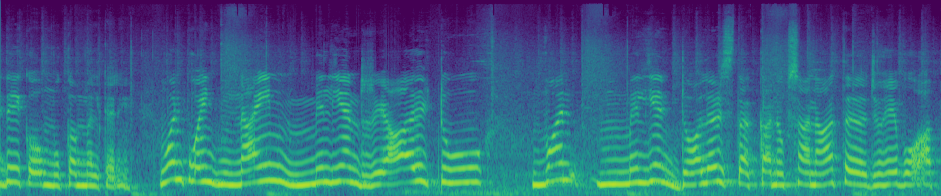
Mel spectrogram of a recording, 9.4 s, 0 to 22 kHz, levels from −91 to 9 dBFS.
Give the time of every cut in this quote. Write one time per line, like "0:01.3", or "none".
0:01.5

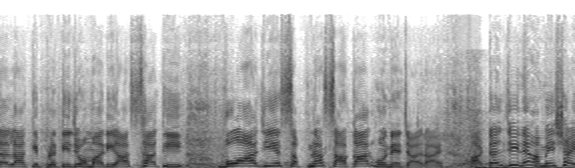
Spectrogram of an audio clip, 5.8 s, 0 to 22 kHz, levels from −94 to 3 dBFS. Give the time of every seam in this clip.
0:04.5

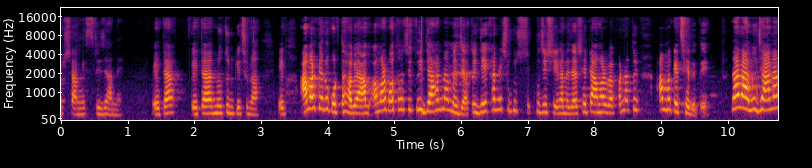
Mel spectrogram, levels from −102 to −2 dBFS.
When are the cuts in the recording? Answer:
0:03.4
0:09.9

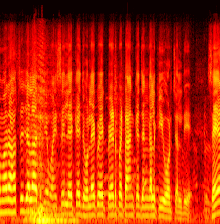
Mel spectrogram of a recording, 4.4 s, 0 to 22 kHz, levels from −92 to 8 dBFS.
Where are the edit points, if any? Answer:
0:01.1

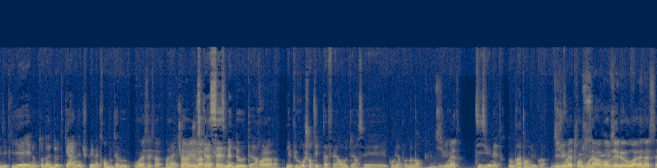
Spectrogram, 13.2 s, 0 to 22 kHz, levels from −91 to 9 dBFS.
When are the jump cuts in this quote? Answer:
none

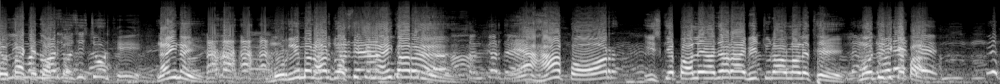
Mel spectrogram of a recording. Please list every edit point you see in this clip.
none

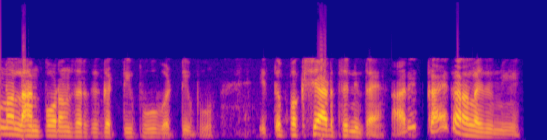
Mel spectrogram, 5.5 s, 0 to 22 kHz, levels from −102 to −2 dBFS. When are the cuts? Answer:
0:03.9

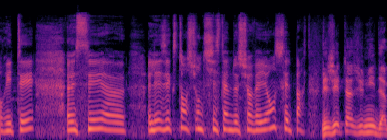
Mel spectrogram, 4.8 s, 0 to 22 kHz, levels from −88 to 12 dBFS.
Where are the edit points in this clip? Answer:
0:03.8

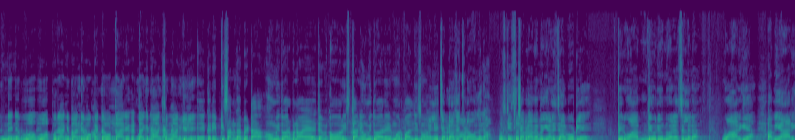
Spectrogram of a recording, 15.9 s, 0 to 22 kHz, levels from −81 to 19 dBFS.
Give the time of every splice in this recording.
0:03.9
0:08.6

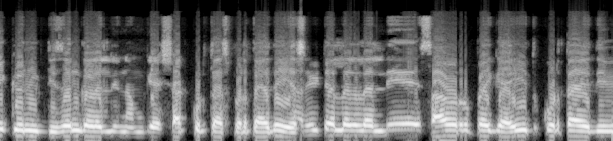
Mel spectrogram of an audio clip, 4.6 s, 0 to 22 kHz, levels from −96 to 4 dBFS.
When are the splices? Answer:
0:02.3

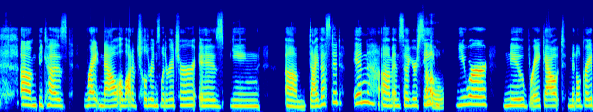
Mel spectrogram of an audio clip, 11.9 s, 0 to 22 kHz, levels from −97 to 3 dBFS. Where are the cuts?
none

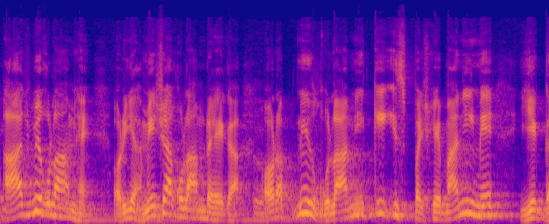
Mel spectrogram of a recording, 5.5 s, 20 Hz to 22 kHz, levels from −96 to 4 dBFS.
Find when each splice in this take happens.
none

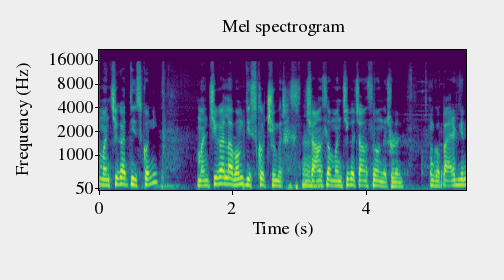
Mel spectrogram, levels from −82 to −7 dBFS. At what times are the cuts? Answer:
none

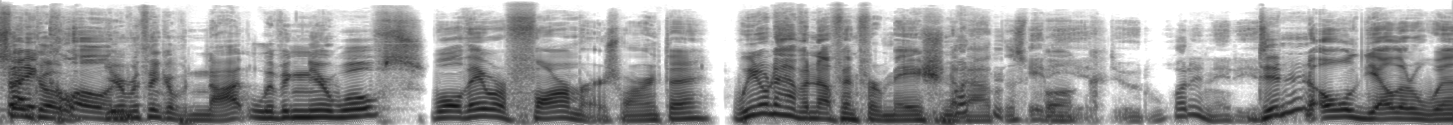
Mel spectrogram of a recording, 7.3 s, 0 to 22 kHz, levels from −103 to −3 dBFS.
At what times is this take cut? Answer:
0:02.0
0:03.6

